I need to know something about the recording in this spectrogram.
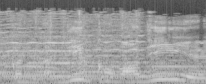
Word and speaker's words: Cohn-Bendit: Monsieur Cohn-Bendit, parce que nous sommes en France, on prononce à la française.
